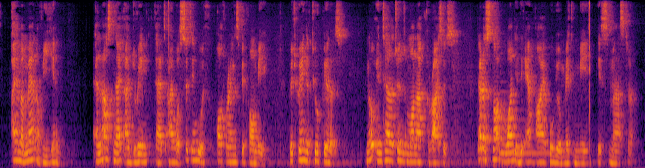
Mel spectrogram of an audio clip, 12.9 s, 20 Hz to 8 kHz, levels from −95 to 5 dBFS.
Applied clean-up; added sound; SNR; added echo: neural separator model SepFormer DNS4.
